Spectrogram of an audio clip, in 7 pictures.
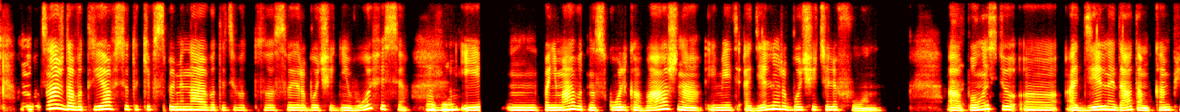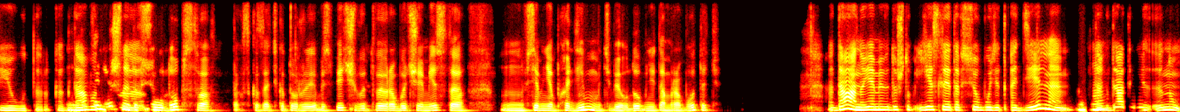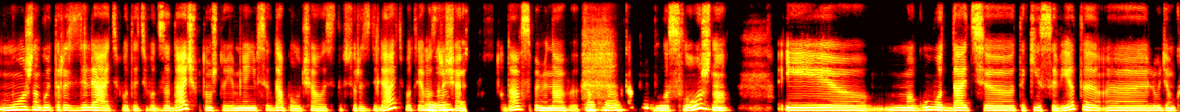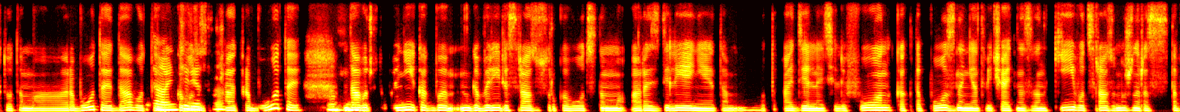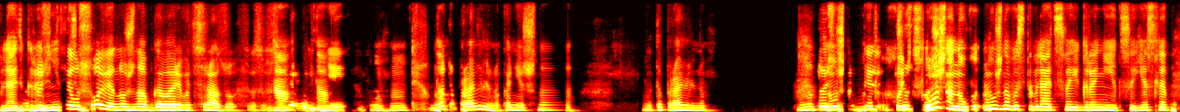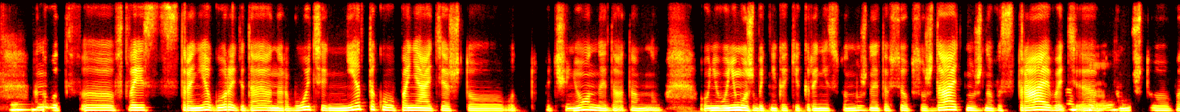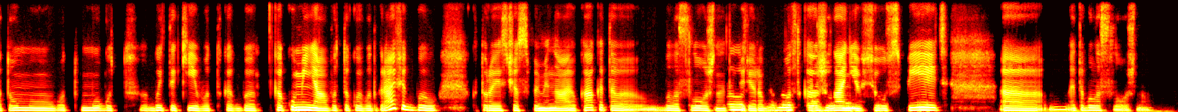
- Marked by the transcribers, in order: tapping; other background noise
- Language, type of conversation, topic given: Russian, podcast, Как вы выстраиваете границы между работой и отдыхом?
